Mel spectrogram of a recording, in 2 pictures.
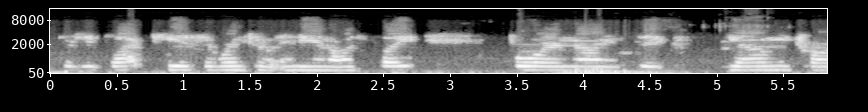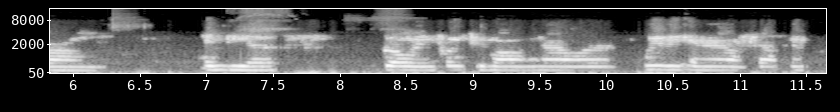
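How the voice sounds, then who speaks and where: A woman's voice: mid-range voice, breathy edge. A woman police dispatcher heard over a police radio scanner, reading out a plate and location in a clipped, matter-of-fact way. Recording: dull lo-fi scanner audio.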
